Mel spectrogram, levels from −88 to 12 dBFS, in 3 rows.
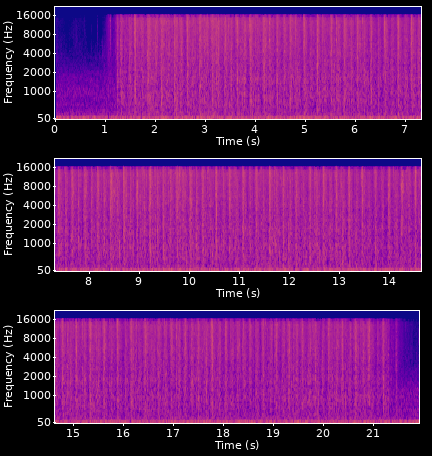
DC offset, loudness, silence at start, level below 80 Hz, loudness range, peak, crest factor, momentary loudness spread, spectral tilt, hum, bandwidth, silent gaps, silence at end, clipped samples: under 0.1%; -24 LUFS; 0 s; -40 dBFS; 3 LU; 0 dBFS; 28 dB; 5 LU; -0.5 dB/octave; none; 16.5 kHz; none; 0 s; under 0.1%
